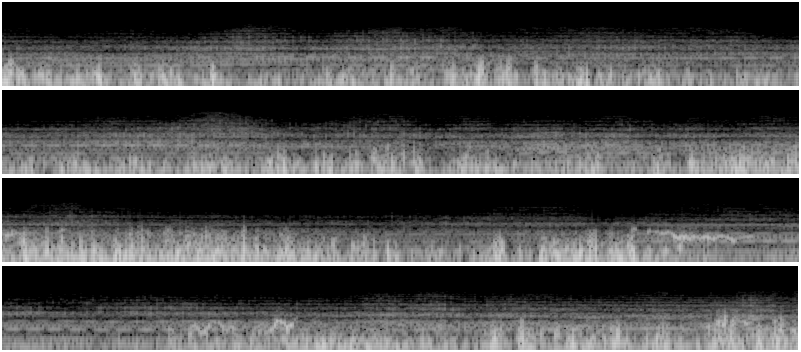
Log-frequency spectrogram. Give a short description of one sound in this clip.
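A paramotor engine drones steadily overhead.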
